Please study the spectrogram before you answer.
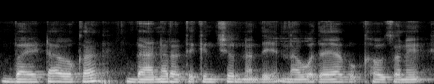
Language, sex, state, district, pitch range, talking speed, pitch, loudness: Telugu, male, Telangana, Hyderabad, 115-125 Hz, 125 wpm, 115 Hz, -16 LUFS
